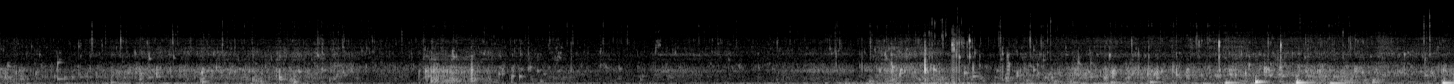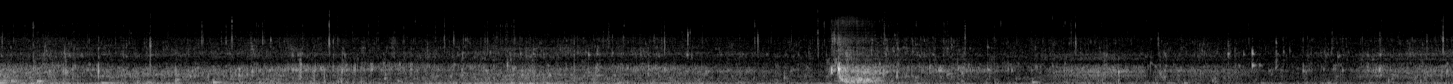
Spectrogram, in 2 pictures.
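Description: Muffled underwater sound of water moving around a camera's waterproof housing, a steady gurgling wash. A few dull low knocks come around the middle, with louder swooshes about a third of the way in and again near the end.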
